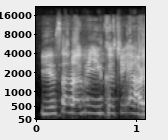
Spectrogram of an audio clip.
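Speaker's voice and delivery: high-pitched imitated exasperation; mock indignant outburst. Evangelist griping to God about ungrateful person, mock indignant. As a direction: blurt it high, in comic outrage. Punchline of retold indignant prayer.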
